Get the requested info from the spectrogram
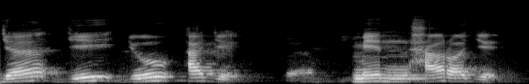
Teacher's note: ingat huruf jim jangan didesiskan atau keluar udara. Jadi harus betul-betul kita perkuat.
